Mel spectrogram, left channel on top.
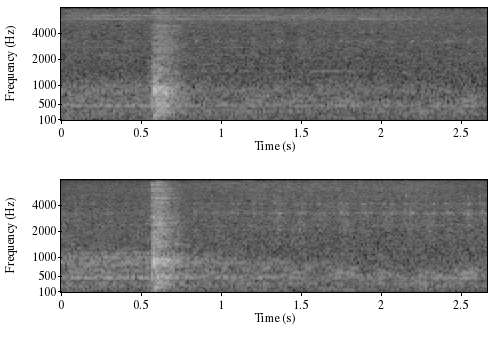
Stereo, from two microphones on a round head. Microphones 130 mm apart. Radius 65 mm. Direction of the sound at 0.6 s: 80° right.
